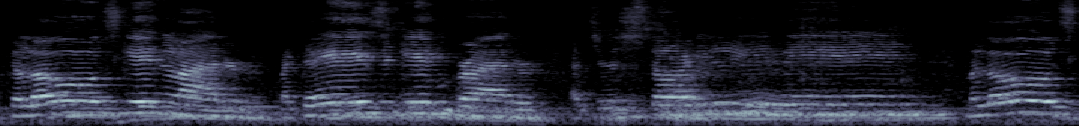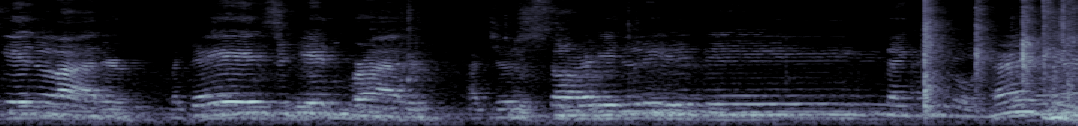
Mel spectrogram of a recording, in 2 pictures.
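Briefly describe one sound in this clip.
A woman sings alone.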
